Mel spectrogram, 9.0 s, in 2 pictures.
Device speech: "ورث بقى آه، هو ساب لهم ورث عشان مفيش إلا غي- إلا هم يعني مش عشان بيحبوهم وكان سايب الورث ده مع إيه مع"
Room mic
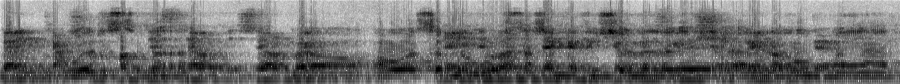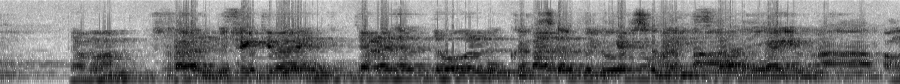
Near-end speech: present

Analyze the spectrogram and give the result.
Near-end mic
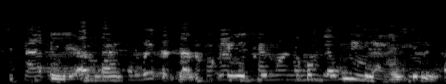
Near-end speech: none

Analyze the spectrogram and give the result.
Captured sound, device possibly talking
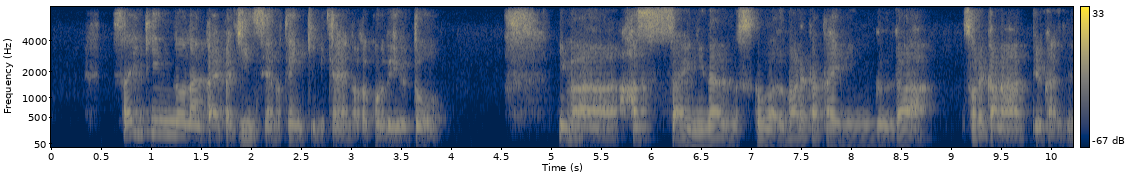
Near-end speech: none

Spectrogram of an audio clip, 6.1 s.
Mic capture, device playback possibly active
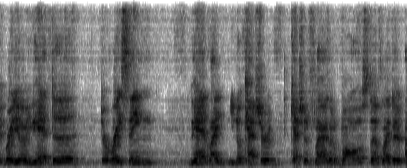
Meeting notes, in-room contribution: none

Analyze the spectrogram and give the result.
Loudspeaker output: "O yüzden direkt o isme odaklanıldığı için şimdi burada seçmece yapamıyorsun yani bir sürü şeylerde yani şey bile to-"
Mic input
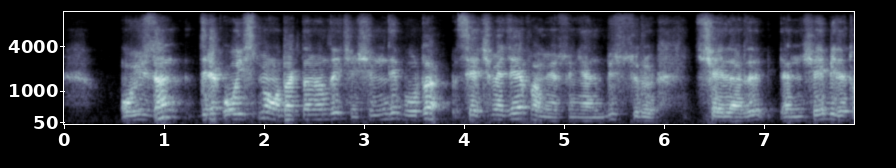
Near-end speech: none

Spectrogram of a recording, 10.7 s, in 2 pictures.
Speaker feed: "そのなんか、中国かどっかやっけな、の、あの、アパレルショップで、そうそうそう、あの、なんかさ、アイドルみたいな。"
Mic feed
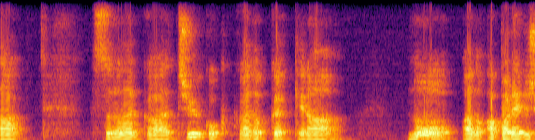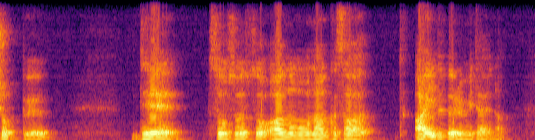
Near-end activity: none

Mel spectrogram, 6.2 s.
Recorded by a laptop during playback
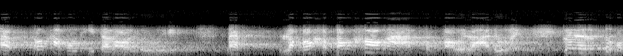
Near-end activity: none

